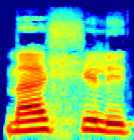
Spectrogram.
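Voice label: "maxli" ergative, Archi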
